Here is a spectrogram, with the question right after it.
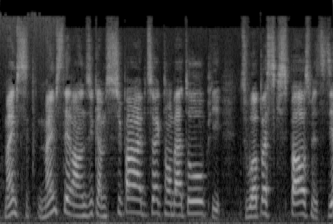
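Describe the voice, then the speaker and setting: His pitch makes very wide swings. The man keeps up a fairly quick pace. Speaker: professional sailboat captain. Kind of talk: casual interview. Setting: aboard anchored sailboat.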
